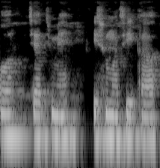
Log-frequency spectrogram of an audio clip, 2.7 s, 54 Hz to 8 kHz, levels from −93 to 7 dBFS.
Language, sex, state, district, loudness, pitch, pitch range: Hindi, male, Bihar, Jahanabad, -27 LUFS, 130 Hz, 125-130 Hz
